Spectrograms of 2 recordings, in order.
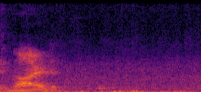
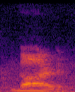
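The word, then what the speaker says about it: guard: तो यू जो है वो साइलेंट कहाँ रहेगा, इसके लिए एग्जांपल देख लें आप। जैसे गार्ड, गार्ड इसमें यू से पहले जी आया है, और गैस, सॉरी, गैस, यू से पहले जी आया हो, जी आया हो तो यू साइलेंट रहता है।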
